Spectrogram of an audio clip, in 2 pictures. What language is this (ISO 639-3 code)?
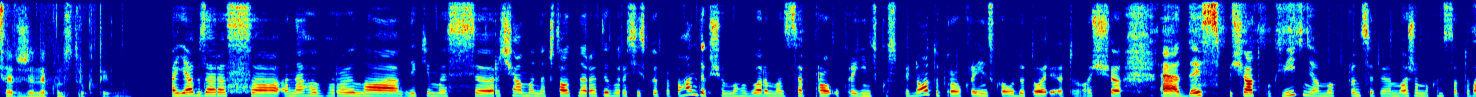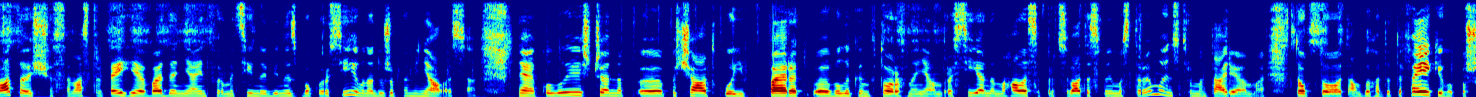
ukr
